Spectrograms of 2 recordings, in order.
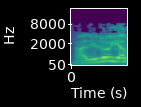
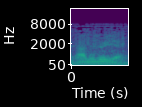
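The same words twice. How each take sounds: First: Loud, high rising Αλληλούια, cried out to the church; exultant hallelujah. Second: Low, soft falling Αλληλούια, almost to himself; soft hallelujah. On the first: Preacher to congregation, joyful loud cry. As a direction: call out Αλληλούια with the voice lifting at the end. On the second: Preacher after the promise, hushed murmur. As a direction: breathe Αλληλούια quietly and let it drop. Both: Real, not acted.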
